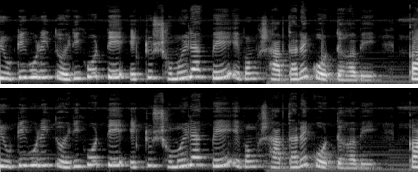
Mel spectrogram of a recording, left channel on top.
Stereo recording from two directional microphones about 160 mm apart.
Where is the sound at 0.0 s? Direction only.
5° left (ahead or behind).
